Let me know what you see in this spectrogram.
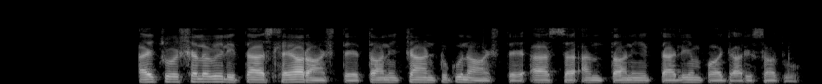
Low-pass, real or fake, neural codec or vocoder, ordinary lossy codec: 5.4 kHz; real; none; AAC, 48 kbps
